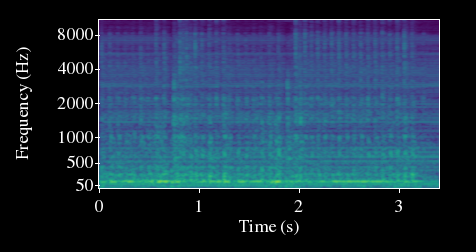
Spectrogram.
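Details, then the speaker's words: Lionel TMCC PRR S1 duplex 6-38024, sounds muted: runs fine in reverse but won't move forward; steady low motor drone with fast rough buzzing chatter, worm gear seemingly skipping on the drive gear, unconfirmed. "not sure if you can hear it on the video but you could it sounds like the worm gear is skipping on the drive gear so hopefully it should be a pretty easy fix"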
